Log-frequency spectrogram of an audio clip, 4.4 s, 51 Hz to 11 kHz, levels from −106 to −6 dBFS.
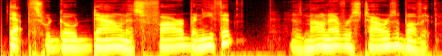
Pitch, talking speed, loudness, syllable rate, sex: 125 Hz, 205 wpm, -19 LUFS, 5.7 syllables/s, male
